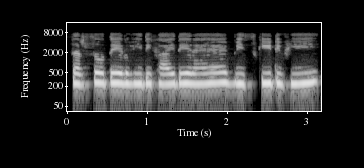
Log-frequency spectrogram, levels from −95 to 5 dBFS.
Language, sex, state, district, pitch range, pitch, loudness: Hindi, female, Chhattisgarh, Sarguja, 235-250 Hz, 240 Hz, -16 LUFS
